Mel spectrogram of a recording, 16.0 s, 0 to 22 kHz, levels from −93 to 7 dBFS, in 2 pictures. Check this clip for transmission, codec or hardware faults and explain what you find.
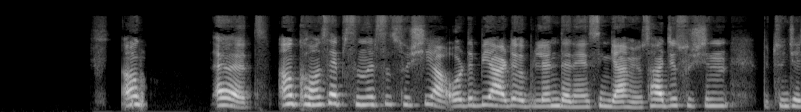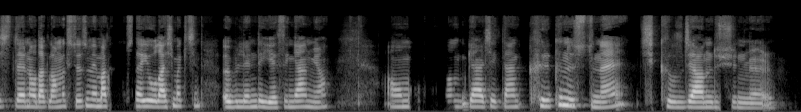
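One fault stands out in the speech: a time-stretched section from 8.26 s to 11.26 s, where the pace jumps to about 1.53 times normal speed. The likely cause is software squeezing that stretch of audio to fit a shorter slot, holding the pitch steady by discarding short slices of the waveform rather than simply playing it faster. The result is rushed delivery with the voice's pitch unchanged, and the tempo snaps back at 11.26 s.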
